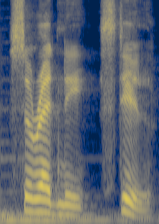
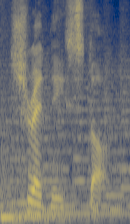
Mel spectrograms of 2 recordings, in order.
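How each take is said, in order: First: The name has an extra vowel after the S. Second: The name starts with a cluster, no extra vowel. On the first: This is the older, traditional pronunciation. "traditionalists pronounce it" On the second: This is the simpler pronunciation many now use. "the simplified pronunciation"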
